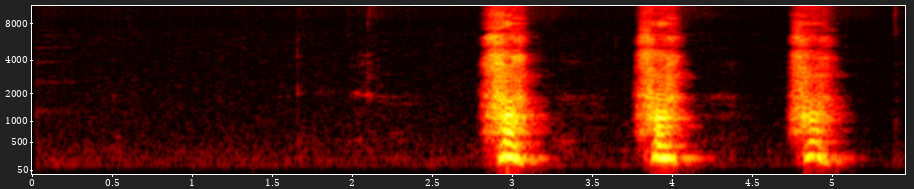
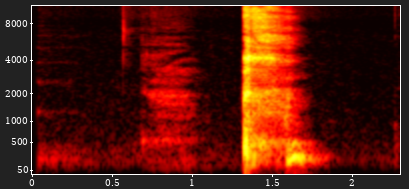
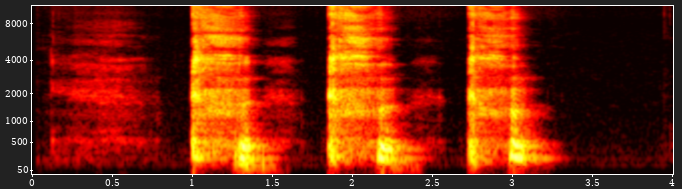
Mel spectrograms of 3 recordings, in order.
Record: {"exhalation_length": "5.5 s", "exhalation_amplitude": 32766, "exhalation_signal_mean_std_ratio": 0.25, "cough_length": "2.3 s", "cough_amplitude": 32768, "cough_signal_mean_std_ratio": 0.27, "three_cough_length": "4.0 s", "three_cough_amplitude": 32768, "three_cough_signal_mean_std_ratio": 0.41, "survey_phase": "beta (2021-08-13 to 2022-03-07)", "age": "45-64", "gender": "Female", "wearing_mask": "No", "symptom_none": true, "symptom_onset": "5 days", "smoker_status": "Never smoked", "respiratory_condition_asthma": false, "respiratory_condition_other": false, "recruitment_source": "REACT", "submission_delay": "1 day", "covid_test_result": "Negative", "covid_test_method": "RT-qPCR", "influenza_a_test_result": "Negative", "influenza_b_test_result": "Negative"}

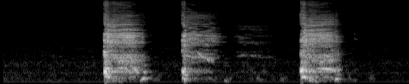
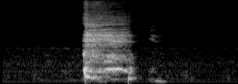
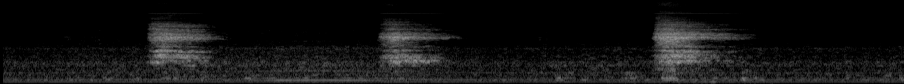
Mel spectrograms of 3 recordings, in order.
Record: {"three_cough_length": "4.1 s", "three_cough_amplitude": 32768, "three_cough_signal_mean_std_ratio": 0.38, "cough_length": "2.4 s", "cough_amplitude": 32768, "cough_signal_mean_std_ratio": 0.39, "exhalation_length": "9.0 s", "exhalation_amplitude": 6966, "exhalation_signal_mean_std_ratio": 0.5, "survey_phase": "beta (2021-08-13 to 2022-03-07)", "age": "65+", "gender": "Female", "wearing_mask": "No", "symptom_none": true, "smoker_status": "Never smoked", "respiratory_condition_asthma": false, "respiratory_condition_other": false, "recruitment_source": "REACT", "submission_delay": "2 days", "covid_test_result": "Negative", "covid_test_method": "RT-qPCR", "influenza_a_test_result": "Negative", "influenza_b_test_result": "Negative"}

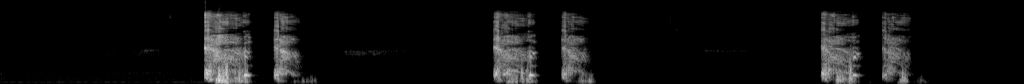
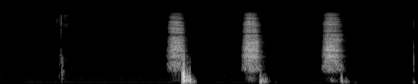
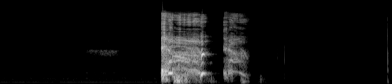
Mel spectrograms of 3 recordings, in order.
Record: {"three_cough_length": "10.2 s", "three_cough_amplitude": 32768, "three_cough_signal_mean_std_ratio": 0.3, "exhalation_length": "4.2 s", "exhalation_amplitude": 32768, "exhalation_signal_mean_std_ratio": 0.27, "cough_length": "3.9 s", "cough_amplitude": 32768, "cough_signal_mean_std_ratio": 0.28, "survey_phase": "beta (2021-08-13 to 2022-03-07)", "age": "45-64", "gender": "Female", "wearing_mask": "No", "symptom_cough_any": true, "symptom_runny_or_blocked_nose": true, "symptom_fatigue": true, "symptom_headache": true, "symptom_change_to_sense_of_smell_or_taste": true, "symptom_loss_of_taste": true, "smoker_status": "Never smoked", "respiratory_condition_asthma": false, "respiratory_condition_other": false, "recruitment_source": "Test and Trace", "submission_delay": "2 days", "covid_test_result": "Positive", "covid_test_method": "RT-qPCR", "covid_ct_value": 25.6, "covid_ct_gene": "ORF1ab gene"}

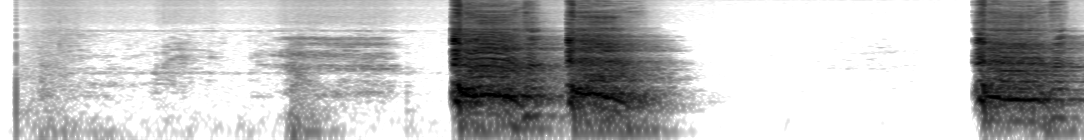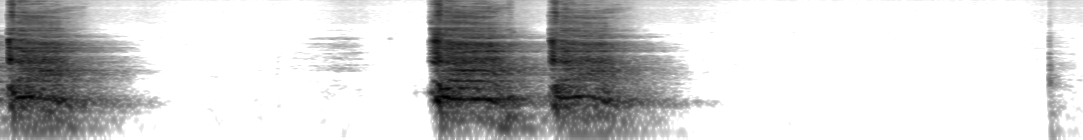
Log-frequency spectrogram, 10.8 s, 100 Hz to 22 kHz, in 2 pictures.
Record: {"three_cough_length": "10.8 s", "three_cough_amplitude": 32768, "three_cough_signal_mean_std_ratio": 0.37, "survey_phase": "beta (2021-08-13 to 2022-03-07)", "age": "45-64", "gender": "Female", "wearing_mask": "No", "symptom_cough_any": true, "symptom_runny_or_blocked_nose": true, "symptom_onset": "3 days", "smoker_status": "Current smoker (1 to 10 cigarettes per day)", "respiratory_condition_asthma": false, "respiratory_condition_other": false, "recruitment_source": "REACT", "submission_delay": "13 days", "covid_test_result": "Negative", "covid_test_method": "RT-qPCR"}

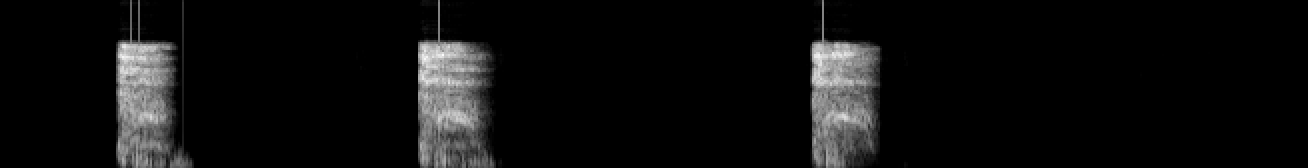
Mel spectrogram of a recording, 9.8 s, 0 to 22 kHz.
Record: {"three_cough_length": "9.8 s", "three_cough_amplitude": 32549, "three_cough_signal_mean_std_ratio": 0.29, "survey_phase": "beta (2021-08-13 to 2022-03-07)", "age": "45-64", "gender": "Female", "wearing_mask": "No", "symptom_none": true, "symptom_onset": "4 days", "smoker_status": "Never smoked", "respiratory_condition_asthma": false, "respiratory_condition_other": false, "recruitment_source": "REACT", "submission_delay": "0 days", "covid_test_result": "Negative", "covid_test_method": "RT-qPCR", "influenza_a_test_result": "Negative", "influenza_b_test_result": "Negative"}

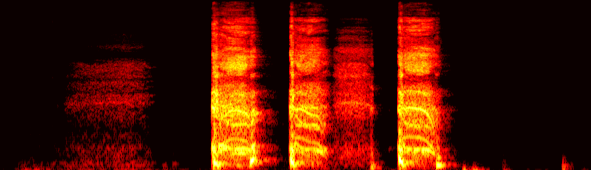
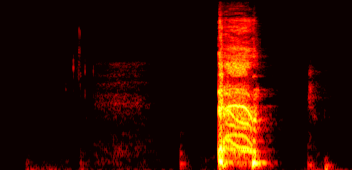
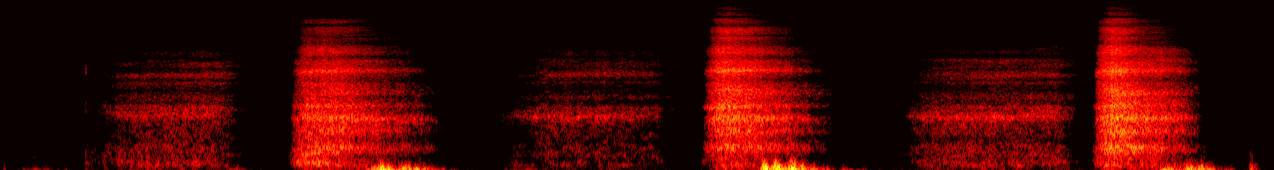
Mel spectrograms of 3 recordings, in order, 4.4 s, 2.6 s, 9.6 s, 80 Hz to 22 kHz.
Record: {"three_cough_length": "4.4 s", "three_cough_amplitude": 32768, "three_cough_signal_mean_std_ratio": 0.37, "cough_length": "2.6 s", "cough_amplitude": 32768, "cough_signal_mean_std_ratio": 0.28, "exhalation_length": "9.6 s", "exhalation_amplitude": 7562, "exhalation_signal_mean_std_ratio": 0.45, "survey_phase": "beta (2021-08-13 to 2022-03-07)", "age": "18-44", "gender": "Male", "wearing_mask": "No", "symptom_none": true, "smoker_status": "Never smoked", "respiratory_condition_asthma": false, "respiratory_condition_other": false, "recruitment_source": "REACT", "submission_delay": "2 days", "covid_test_result": "Negative", "covid_test_method": "RT-qPCR", "influenza_a_test_result": "Negative", "influenza_b_test_result": "Negative"}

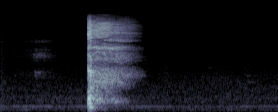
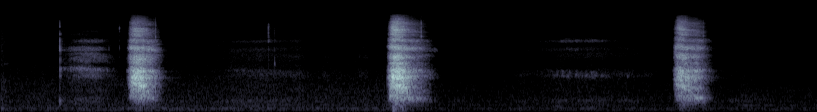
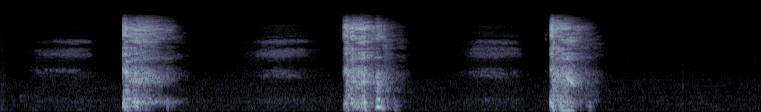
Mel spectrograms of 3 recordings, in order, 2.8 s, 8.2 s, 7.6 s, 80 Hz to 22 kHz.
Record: {"cough_length": "2.8 s", "cough_amplitude": 24331, "cough_signal_mean_std_ratio": 0.25, "exhalation_length": "8.2 s", "exhalation_amplitude": 17643, "exhalation_signal_mean_std_ratio": 0.21, "three_cough_length": "7.6 s", "three_cough_amplitude": 17192, "three_cough_signal_mean_std_ratio": 0.31, "survey_phase": "beta (2021-08-13 to 2022-03-07)", "age": "45-64", "gender": "Female", "wearing_mask": "No", "symptom_runny_or_blocked_nose": true, "symptom_onset": "2 days", "smoker_status": "Never smoked", "respiratory_condition_asthma": false, "respiratory_condition_other": false, "recruitment_source": "Test and Trace", "submission_delay": "1 day", "covid_test_result": "Positive", "covid_test_method": "RT-qPCR", "covid_ct_value": 16.9, "covid_ct_gene": "ORF1ab gene", "covid_ct_mean": 18.1, "covid_viral_load": "1200000 copies/ml", "covid_viral_load_category": "High viral load (>1M copies/ml)"}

